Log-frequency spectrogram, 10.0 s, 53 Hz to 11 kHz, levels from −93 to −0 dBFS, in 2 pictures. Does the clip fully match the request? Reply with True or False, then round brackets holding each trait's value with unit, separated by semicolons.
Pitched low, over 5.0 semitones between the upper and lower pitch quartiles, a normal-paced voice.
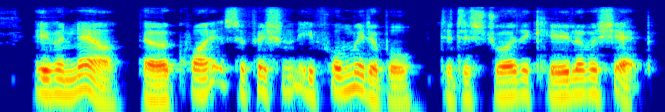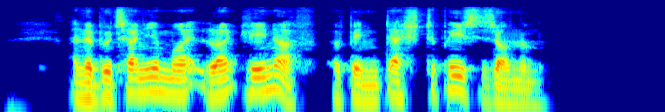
True (125 Hz; 5.5 semitones; 160 wpm)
